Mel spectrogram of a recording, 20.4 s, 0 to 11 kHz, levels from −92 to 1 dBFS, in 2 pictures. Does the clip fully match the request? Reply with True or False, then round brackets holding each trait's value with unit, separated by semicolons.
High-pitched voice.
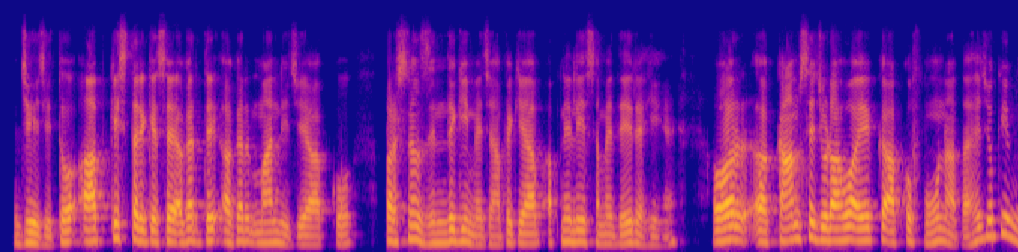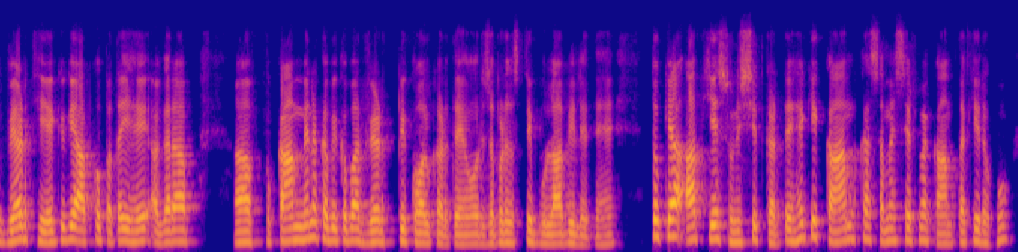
False (145 Hz)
